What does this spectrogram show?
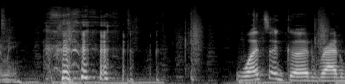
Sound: interviewer laughs

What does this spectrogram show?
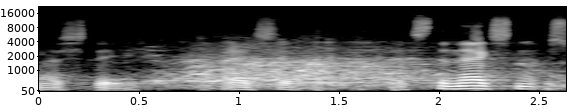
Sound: laughter

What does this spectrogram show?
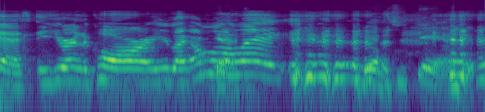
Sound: laughs

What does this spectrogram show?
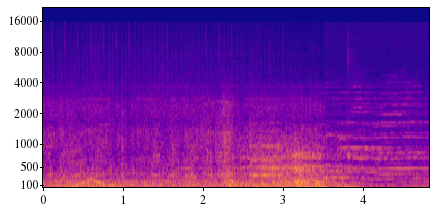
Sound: low base sounds and screech

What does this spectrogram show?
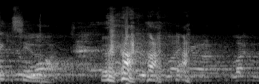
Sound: laughs loudly

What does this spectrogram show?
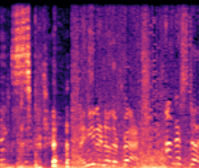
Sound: laughs

